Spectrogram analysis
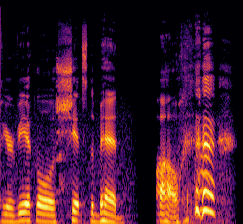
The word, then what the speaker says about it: pau: Pau. Pronounced pau generally translates to no more, all gone, or time's up.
